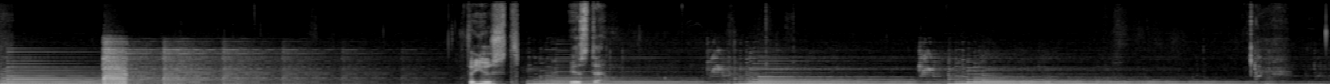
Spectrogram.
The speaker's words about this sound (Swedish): Eh, och sen har jag en som är ett delay plus reverb, då, lite, lite större.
